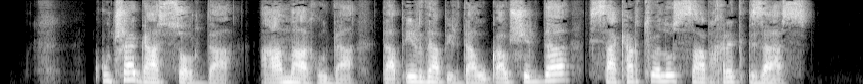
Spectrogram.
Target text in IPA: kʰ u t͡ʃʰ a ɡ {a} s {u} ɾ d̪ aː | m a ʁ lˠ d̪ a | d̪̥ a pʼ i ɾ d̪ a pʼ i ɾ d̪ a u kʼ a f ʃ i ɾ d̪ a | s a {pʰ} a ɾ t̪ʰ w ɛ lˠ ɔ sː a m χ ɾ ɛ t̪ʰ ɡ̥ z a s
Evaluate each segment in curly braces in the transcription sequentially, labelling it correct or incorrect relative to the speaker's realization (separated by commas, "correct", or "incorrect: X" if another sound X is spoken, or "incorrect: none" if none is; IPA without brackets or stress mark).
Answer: correct, incorrect: ɔ, incorrect: kʰ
